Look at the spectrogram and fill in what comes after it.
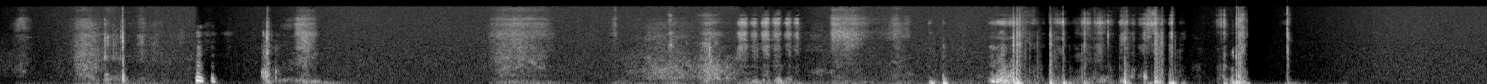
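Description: A person chewing a big mouthful of burger close to the microphone: irregular wet mouth and chewing noises mixed with crackling and clicking handling sounds, busiest in the last few seconds.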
